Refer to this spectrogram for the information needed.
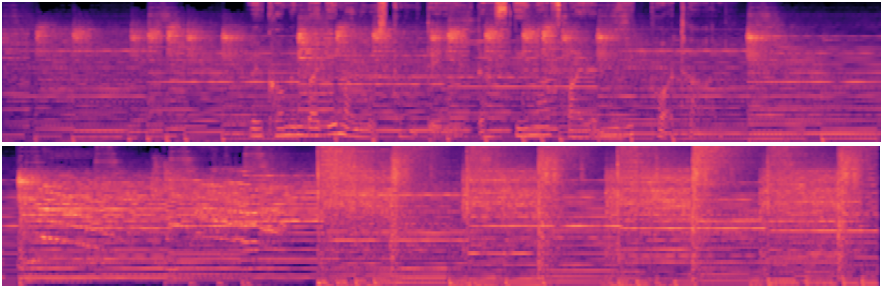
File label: rock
